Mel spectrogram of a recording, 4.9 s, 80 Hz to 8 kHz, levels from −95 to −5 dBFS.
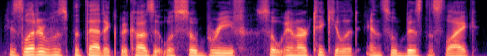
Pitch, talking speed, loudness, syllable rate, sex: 130 Hz, 185 wpm, -19 LUFS, 5.9 syllables/s, male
